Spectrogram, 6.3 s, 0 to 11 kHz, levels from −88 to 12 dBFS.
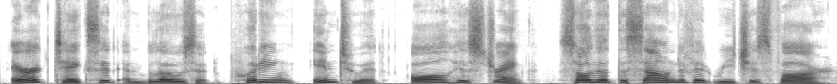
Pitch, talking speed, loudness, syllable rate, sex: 210 Hz, 190 wpm, -17 LUFS, 4.5 syllables/s, female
